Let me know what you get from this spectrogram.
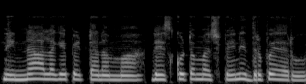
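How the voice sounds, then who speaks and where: An actress playing a dutiful, respectful household maid in naturalistic film dialogue. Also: female voice, a little high, flat delivery, fast talker, mellow, no room sound, clean studio sound, natural voice.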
